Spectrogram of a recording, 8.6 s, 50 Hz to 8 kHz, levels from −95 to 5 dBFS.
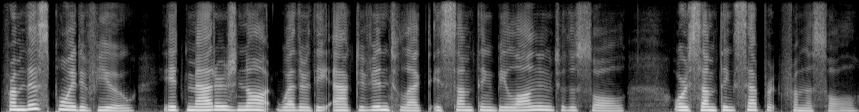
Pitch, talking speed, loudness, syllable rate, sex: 210 Hz, 170 wpm, -17 LUFS, 5.0 syllables/s, female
